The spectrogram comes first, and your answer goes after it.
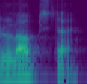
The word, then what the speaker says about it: Lobstr: And the decentralized digital wallet that Elon Musk showed the whole world is called Lobster, and it's spelled Lobstr.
